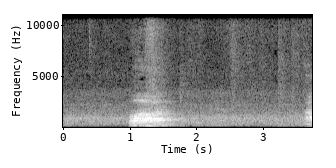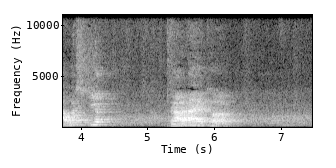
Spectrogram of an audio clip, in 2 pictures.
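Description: A man speaks in short phrases, close by.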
